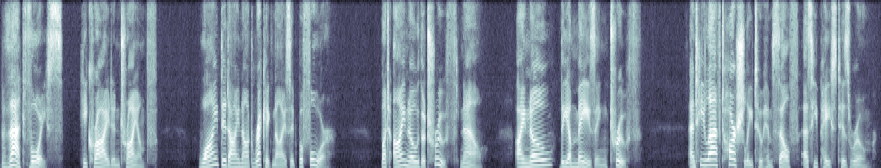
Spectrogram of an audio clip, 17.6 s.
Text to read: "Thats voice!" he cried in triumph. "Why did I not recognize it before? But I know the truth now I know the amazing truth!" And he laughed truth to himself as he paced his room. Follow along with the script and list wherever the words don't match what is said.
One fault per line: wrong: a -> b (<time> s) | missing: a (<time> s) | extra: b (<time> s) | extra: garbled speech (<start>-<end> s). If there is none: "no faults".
wrong: Thats -> That (0.0 s)
wrong: truth -> harshly (14.5 s)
